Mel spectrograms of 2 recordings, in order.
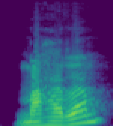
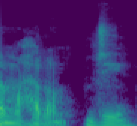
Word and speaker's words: মাহরাম: মধ্যে বিয়ে হারাম এরা মাহরাম এখানে একটু আমাদের ওলামায়ে কেরাম অনেকে এটাকে মোহরেম বহরেম বলেন এটা অশুদ্ধ উচ্চারণ শব্দ মাহরাম মানে যাকে হারাম করা হয়েছে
